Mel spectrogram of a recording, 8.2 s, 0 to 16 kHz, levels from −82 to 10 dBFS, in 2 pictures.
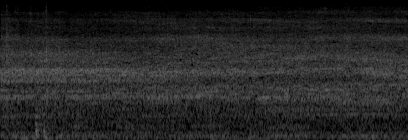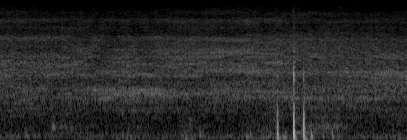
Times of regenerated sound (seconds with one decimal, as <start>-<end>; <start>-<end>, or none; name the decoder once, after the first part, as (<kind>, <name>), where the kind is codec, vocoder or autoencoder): none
